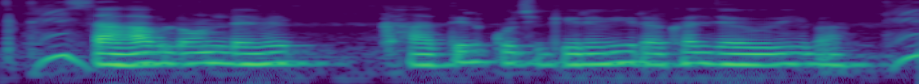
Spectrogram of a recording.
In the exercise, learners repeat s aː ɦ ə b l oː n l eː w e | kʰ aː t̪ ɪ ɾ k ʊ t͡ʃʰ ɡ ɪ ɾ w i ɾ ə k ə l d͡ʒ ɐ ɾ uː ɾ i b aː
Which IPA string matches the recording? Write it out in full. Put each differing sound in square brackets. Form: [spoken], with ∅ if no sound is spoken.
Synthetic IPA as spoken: s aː ɦ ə b l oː n l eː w e | kʰ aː t̪ ɪ ɾ k ʊ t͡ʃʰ ɡ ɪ ɾ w i ɾ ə [kʰ] ə l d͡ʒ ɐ ɾ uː ɾ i b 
